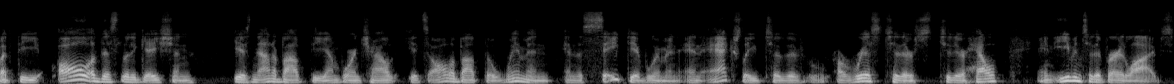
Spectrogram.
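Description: Speaking at a moderate pace with lively intonation, a man has an ordinary speaking voice and a fairly low pitch. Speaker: director of a pro-life advocacy group. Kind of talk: interview. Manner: explanatory, informative.

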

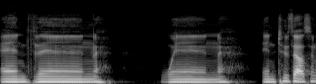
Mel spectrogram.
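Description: A man with an American accent speaks very slowly in a very clean recording with a silent background. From Oklahoma and Memphis, Tennessee. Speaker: student and cleaning business owner. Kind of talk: casual interview, life story.

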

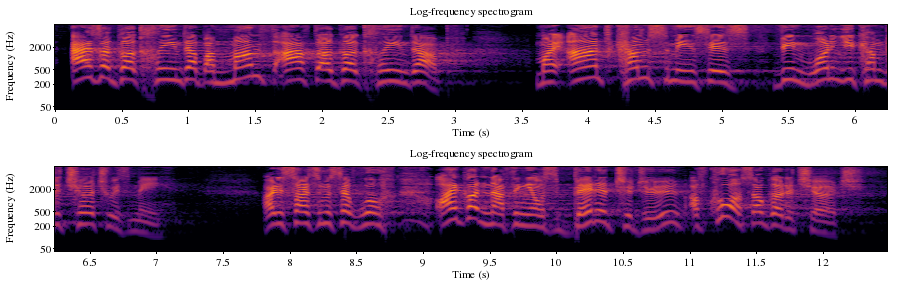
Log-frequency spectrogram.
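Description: A man with an Australian accent speaks in a raised, projected voice at an extremely high pitch. His pace is moderate and his intonation lively. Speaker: pastor. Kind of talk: sermon. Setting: church.

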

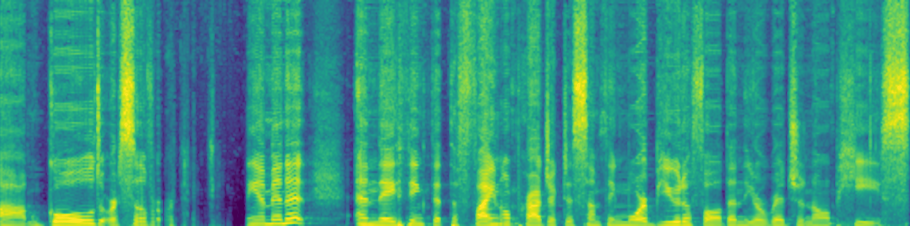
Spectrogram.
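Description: A woman speaks at a medium pitch with ordinary pitch variation, in an unremarkable speaking voice. The sound is dry and close, with no echo. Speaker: church leader and mental health advocate. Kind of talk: testimony.

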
